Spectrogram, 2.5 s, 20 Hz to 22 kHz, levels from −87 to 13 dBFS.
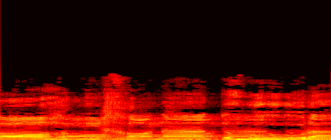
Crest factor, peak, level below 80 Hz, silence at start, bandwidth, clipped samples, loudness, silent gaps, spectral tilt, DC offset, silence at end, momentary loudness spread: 14 dB; -6 dBFS; -54 dBFS; 0 s; 11 kHz; under 0.1%; -22 LUFS; none; -5.5 dB/octave; under 0.1%; 0 s; 6 LU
